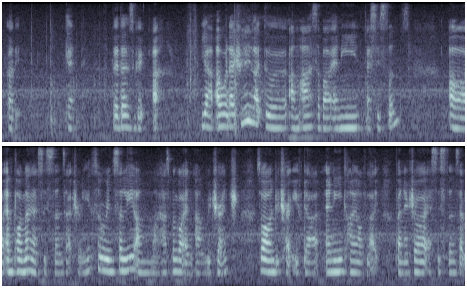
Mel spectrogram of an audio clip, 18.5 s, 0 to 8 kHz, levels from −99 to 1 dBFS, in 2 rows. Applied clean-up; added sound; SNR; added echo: none; none; none; none.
